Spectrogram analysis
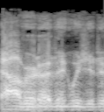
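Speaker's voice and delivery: loud, phony, scratchy voice. Mocking how Batman talks to Alfred, doing the phony Batman voice. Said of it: "put on the phony Batman voice".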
